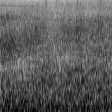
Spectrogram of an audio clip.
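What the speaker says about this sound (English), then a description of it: "sorry about that plane." An airplane passes overhead as a steady, loud, broad roar of engine noise and rushing air, continuous across the short moment with no other sounds.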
